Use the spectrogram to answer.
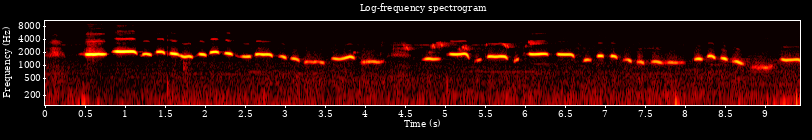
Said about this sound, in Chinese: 那口哨，口哨要录什么？录个丢丢档好了。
